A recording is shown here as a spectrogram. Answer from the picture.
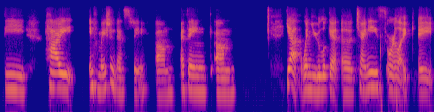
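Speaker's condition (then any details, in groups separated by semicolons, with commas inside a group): No condition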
